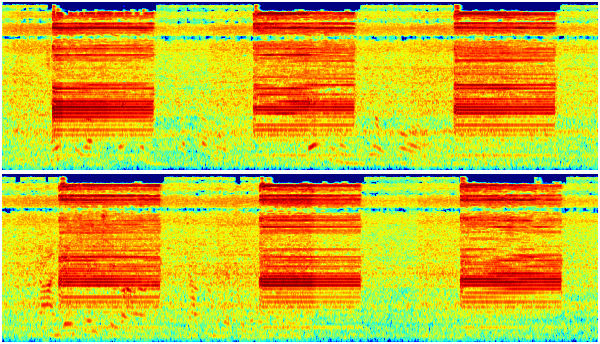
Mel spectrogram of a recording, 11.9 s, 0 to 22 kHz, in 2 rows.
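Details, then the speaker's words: Kyungdong Navien agricultural produce dryer: six even one-second beeps, one every two seconds, overheat alarm code E-1 from the tripped bimetal temperature safety switch, which won't reset; sensor is fine. "이건 애가 우는 거야. 애가 우는. 이 가열되면은 이게 안전 스위치가 이게 작동이 됐다는 거야 지금."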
